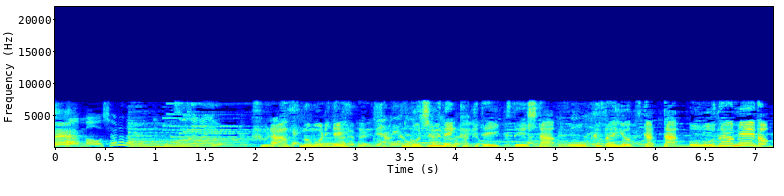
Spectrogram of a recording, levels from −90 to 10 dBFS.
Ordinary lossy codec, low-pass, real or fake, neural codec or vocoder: none; 7.2 kHz; real; none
